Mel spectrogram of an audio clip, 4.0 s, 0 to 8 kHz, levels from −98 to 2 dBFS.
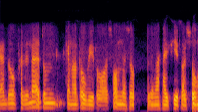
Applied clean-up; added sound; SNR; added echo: neural mask model Resemble Enhance denoiser.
